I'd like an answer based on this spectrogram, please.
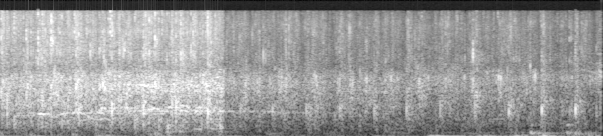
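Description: Audience applauding, full for about two seconds, then thinning to scattered claps that die away.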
